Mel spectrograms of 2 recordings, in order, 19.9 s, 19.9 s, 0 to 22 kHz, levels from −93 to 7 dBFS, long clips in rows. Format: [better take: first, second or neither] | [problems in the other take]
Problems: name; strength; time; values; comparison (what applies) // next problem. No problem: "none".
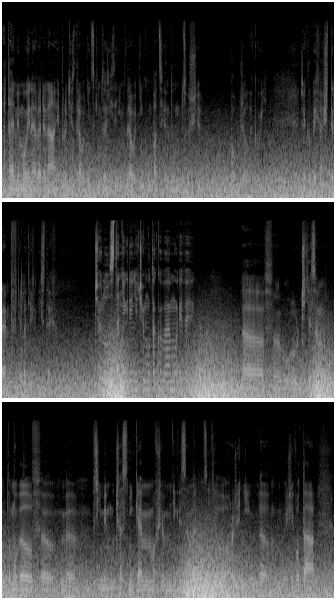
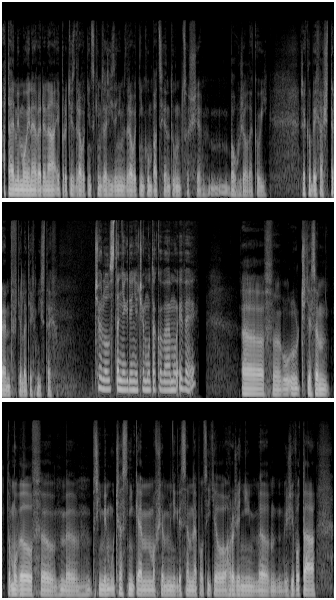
second | wind noise on the microphone; heavy; 4 dB above the speech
